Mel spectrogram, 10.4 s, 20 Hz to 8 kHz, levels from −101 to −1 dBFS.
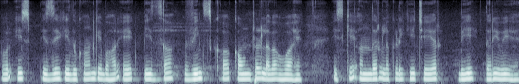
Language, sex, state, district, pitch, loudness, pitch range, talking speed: Hindi, male, Uttar Pradesh, Saharanpur, 145 Hz, -16 LUFS, 140-150 Hz, 140 wpm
